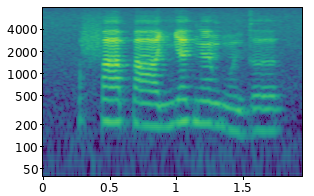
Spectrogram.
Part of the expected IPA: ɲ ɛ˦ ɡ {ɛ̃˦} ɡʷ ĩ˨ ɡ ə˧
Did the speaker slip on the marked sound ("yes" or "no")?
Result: no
